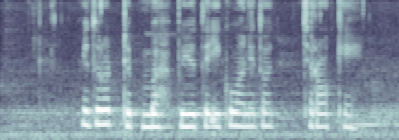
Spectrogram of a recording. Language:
Javanese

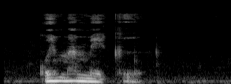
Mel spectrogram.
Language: Nüpode Huitoto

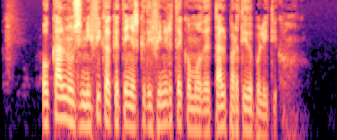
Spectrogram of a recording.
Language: Galician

